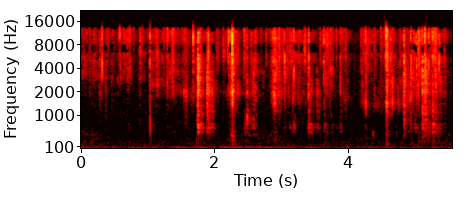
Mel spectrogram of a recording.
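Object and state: Soap bar being shaved with a blade.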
